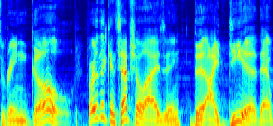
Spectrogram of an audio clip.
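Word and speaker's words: りんご: The vendor says, "Ringa." A purposeful mispronunciation of the Japanese word for apple, which is ringo, further conceptualizing the idea that we are not in Kansas anymore.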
